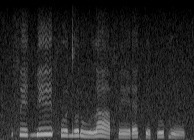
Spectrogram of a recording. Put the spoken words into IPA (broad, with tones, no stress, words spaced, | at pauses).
feː˦ ɡ͡beː˦ fʊ˦dʊ˦ ɾuː˨laː˦˨feː˨ ɾɛ˦ kɪ˨pu˦ɓũ˨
